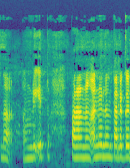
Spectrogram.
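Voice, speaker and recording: A woman speaks in a monotone, flat intonation at a moderate pace. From Cebu, Philippines. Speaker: family vlogger. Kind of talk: casual talk to camera. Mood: reflective, a bit sad. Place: home room. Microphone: phone near.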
